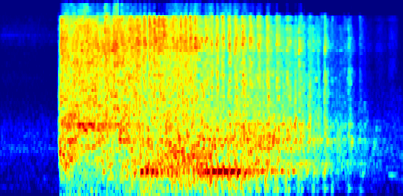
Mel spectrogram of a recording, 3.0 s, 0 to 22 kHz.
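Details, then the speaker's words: Troy-Bilt 2410 snow blower that ran last year but won't start, on electric start: catches with a loud burst on added fuel, runs about two seconds then fades; air, spark and compression verified, so fuel starvation. "remember air spark compression fuel equals combustion we just added fuel so we verified all these components so we need to get fuel back into the system"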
